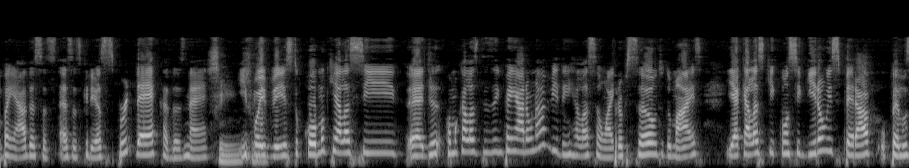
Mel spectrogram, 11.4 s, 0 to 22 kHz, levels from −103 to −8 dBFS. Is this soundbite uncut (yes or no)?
no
